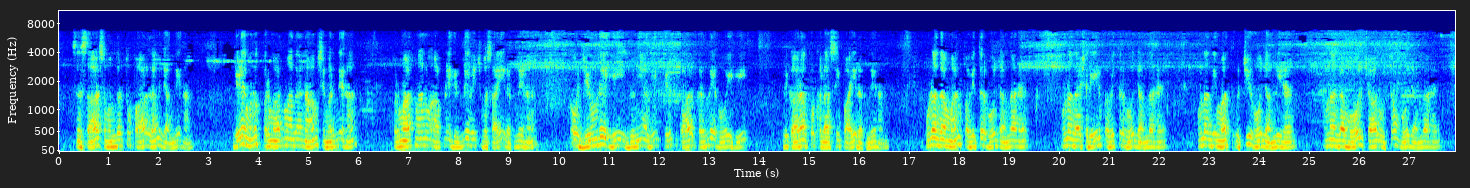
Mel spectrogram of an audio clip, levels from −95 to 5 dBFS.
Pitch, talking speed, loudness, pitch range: 130 Hz, 140 wpm, -30 LUFS, 125-150 Hz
